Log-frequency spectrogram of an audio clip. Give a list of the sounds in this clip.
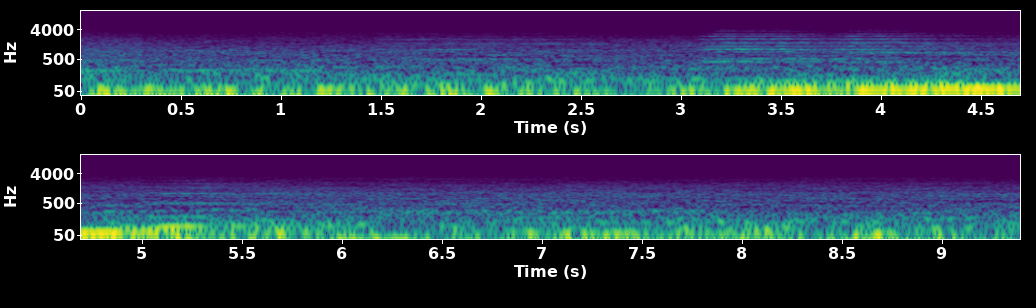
car horn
